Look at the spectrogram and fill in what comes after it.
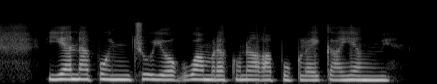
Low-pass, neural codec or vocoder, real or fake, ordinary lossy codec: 7.2 kHz; codec, 16 kHz, 0.7 kbps, FocalCodec; fake; AAC, 48 kbps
